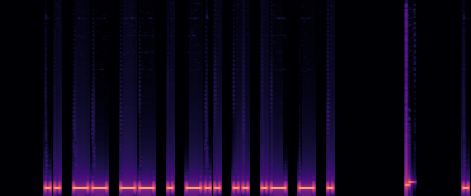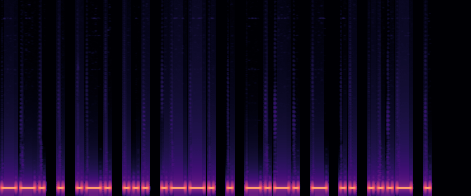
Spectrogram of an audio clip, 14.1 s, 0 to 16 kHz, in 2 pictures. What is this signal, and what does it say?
Morse code, heard as a keyed tone, about 17 wpm, 700 Hz. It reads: IMMEDIATE PERSPECTIVE
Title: Sentences from Top 1200 Words - New Word Drill - 17wpm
